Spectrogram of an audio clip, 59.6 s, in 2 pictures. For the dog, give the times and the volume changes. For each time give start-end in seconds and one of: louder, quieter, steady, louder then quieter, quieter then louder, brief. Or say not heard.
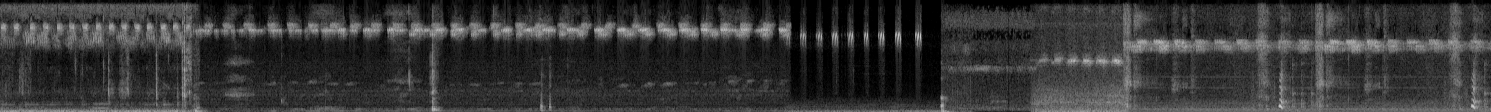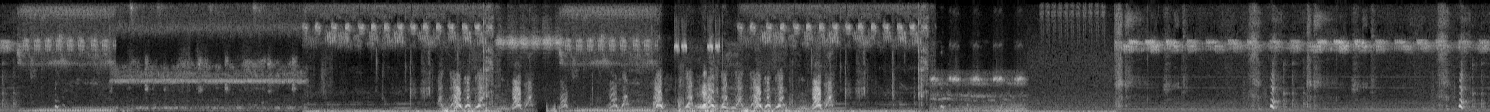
38.5-46.5 quieter then louder.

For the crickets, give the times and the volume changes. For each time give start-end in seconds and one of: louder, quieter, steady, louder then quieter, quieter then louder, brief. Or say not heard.
0.0-59.5 steady.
